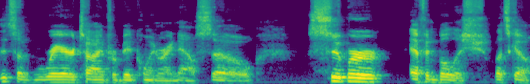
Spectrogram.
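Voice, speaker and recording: Speaking very slowly at a medium pitch, a man has an American accent and a bright, sharp tone with ordinary pitch variation. The recording is very clean, with a silent background. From Texas. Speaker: bitcoin enthusiast. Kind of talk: casual panel chat.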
